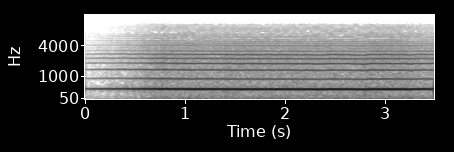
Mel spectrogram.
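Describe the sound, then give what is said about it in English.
A female Aedes aegypti mosquito's wingbeats at about 400 hertz, 400 times a second, make a loud, steady, high-pitched whine with a rich buzzy tone, swelling in over the first second and then holding unbroken, with no talking. “Have a listen to the female mosquito, and these are Aedes aegypti mosquitoes.”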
